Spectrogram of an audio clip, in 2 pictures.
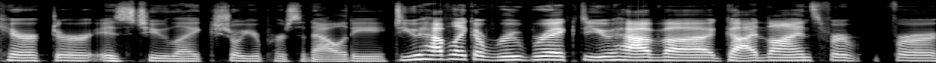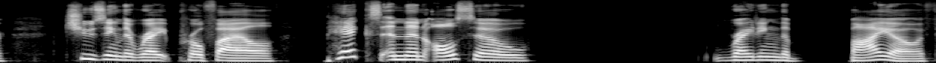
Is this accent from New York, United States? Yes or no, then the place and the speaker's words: no; Michigan, United States; now in Los Angeles, United States; No, I'm from Michigan.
